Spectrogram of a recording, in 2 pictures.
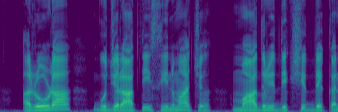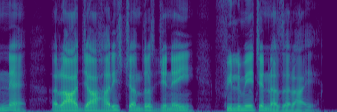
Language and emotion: Dogri, neutral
